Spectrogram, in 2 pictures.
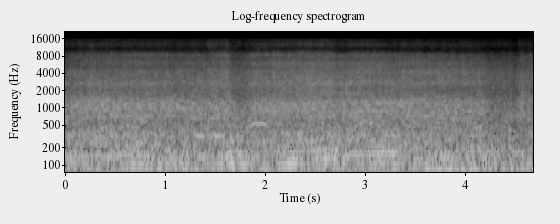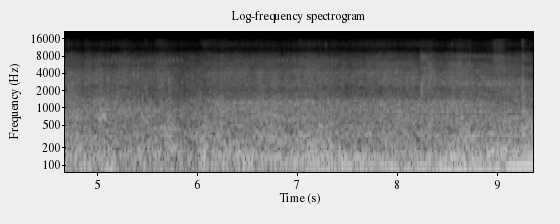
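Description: Large passenger coach's diesel engine running as it drives slowly past at close range, with tyre and road noise. Near the end a second coach's engine grows louder as it comes closer.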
